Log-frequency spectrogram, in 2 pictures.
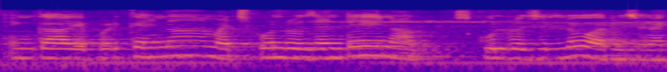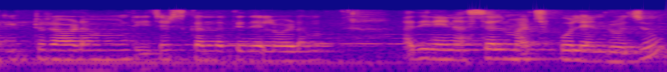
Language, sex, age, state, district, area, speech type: Telugu, female, 18-30, Telangana, Nagarkurnool, rural, spontaneous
